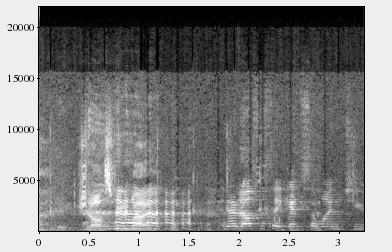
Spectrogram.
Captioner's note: laugh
